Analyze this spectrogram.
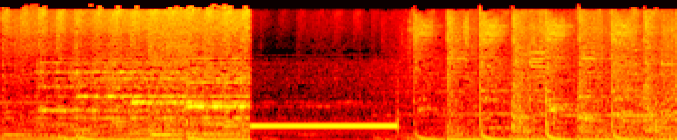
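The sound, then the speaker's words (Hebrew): A telephone dial tone sounds as a call is placed: one steady tone lasts about a second, with music before it and again after it stops. “עכשיו אנחנו הולכים לחייג ולהפתיע את המאזין או המאזינה האחרונים.”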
